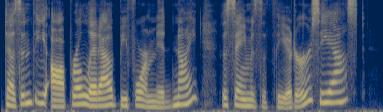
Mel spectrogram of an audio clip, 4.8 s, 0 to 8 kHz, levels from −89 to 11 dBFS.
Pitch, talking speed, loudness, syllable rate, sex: 200 Hz, 175 wpm, -17 LUFS, 5.1 syllables/s, female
